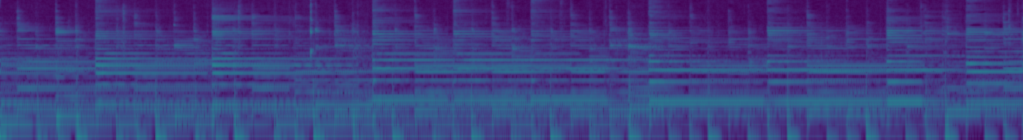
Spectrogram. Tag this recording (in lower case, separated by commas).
music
